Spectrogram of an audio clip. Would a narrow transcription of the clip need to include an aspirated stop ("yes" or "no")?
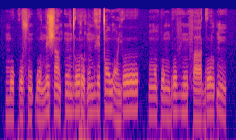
no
